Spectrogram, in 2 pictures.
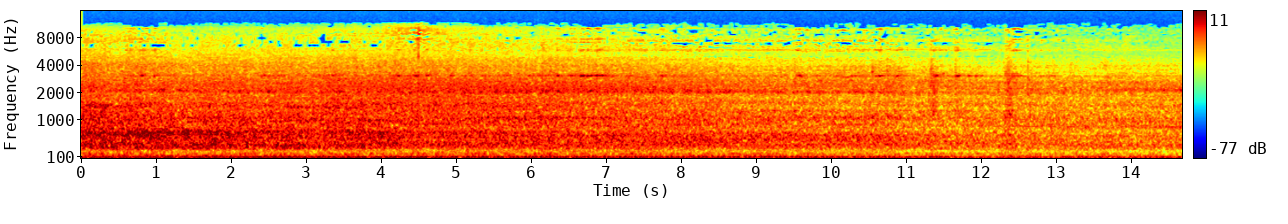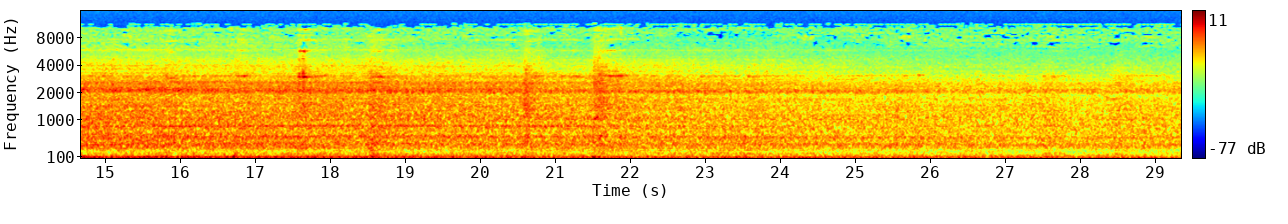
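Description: Passenger train passing on the tracks: a steady rumble and rush of wheels on rails that slowly fades as it draws away.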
